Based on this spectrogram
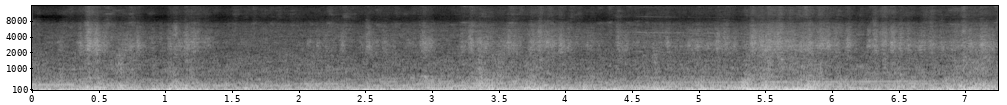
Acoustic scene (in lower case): bus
